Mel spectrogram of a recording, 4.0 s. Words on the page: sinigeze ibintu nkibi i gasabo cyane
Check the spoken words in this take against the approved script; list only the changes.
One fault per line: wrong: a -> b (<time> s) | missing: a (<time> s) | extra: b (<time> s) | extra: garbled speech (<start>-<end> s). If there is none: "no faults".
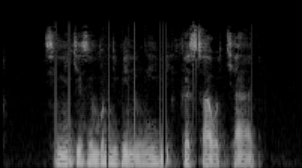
extra: mbona (1.3 s)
